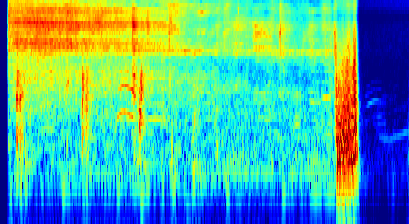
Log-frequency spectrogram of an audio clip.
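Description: Steady rush of a wakeboard's spray and wind, with a short voice calling out about a second in. A loud burst of noise comes near the end, then it cuts off suddenly.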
